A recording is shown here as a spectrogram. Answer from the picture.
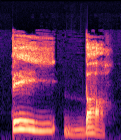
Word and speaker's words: Pays-Bas: Les Pays-Bas. Final S here, not pronounced.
